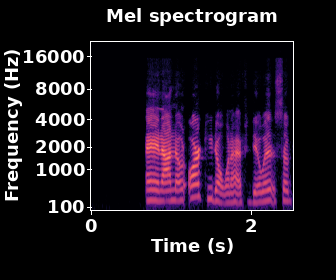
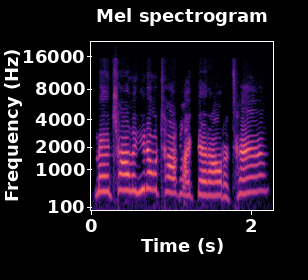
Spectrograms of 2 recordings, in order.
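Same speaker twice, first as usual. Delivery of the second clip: higher-pitched mimicked challenge; raised pitch, mock disbelief; imitating doubting people; 10 semitones higher than usual. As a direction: lightly mimic folks calling you out. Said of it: "People like".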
